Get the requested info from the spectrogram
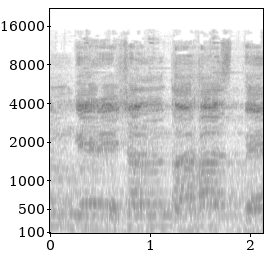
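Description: Sanskrit mantras to Shiva chanted to a melody, the voice rising and falling over a steady drone.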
